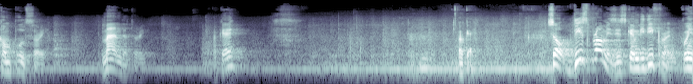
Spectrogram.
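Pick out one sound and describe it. A young man speaks calmly through a microphone in an echoing hall.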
